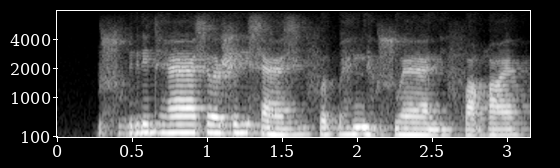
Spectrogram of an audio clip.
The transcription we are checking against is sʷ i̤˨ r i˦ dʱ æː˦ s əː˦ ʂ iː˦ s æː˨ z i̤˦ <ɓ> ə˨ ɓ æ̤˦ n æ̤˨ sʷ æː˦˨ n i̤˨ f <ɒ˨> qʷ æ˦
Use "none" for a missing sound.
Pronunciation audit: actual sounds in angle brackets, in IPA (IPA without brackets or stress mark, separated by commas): f, ɒ˨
